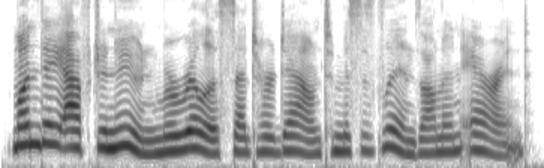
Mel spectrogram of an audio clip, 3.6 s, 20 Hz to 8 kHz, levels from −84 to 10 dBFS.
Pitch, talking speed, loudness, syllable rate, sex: 240 Hz, 200 wpm, -18 LUFS, 5.6 syllables/s, female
